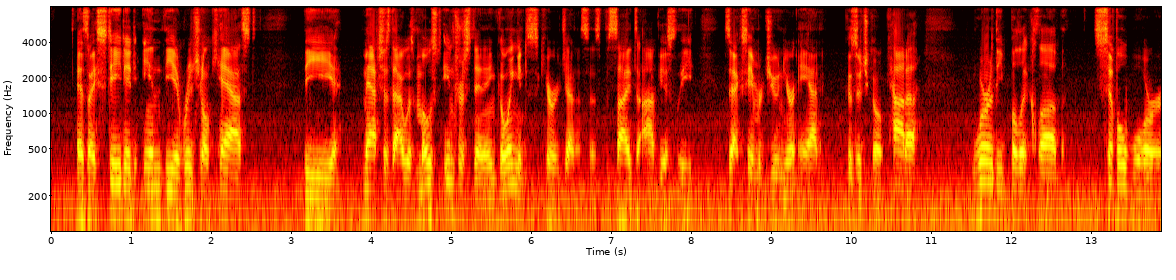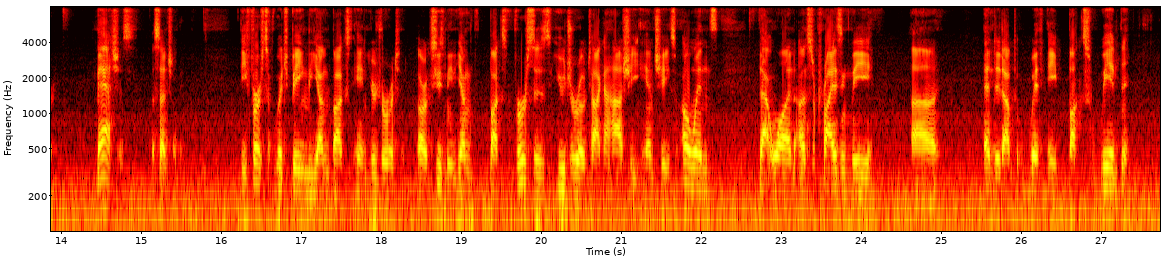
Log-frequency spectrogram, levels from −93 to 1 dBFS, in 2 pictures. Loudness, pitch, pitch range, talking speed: -24 LUFS, 110 Hz, 100-125 Hz, 145 wpm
